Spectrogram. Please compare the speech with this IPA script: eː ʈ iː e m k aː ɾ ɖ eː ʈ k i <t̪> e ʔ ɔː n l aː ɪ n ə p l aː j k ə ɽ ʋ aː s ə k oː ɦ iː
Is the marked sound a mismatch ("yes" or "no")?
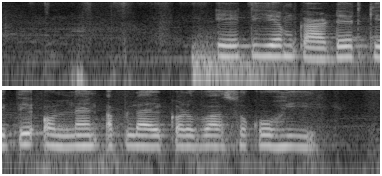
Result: no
